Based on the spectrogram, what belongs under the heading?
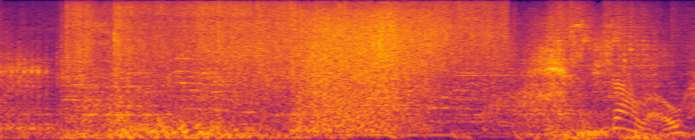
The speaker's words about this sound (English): You want to see a splash? I'm going to show you a splash. Ready?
